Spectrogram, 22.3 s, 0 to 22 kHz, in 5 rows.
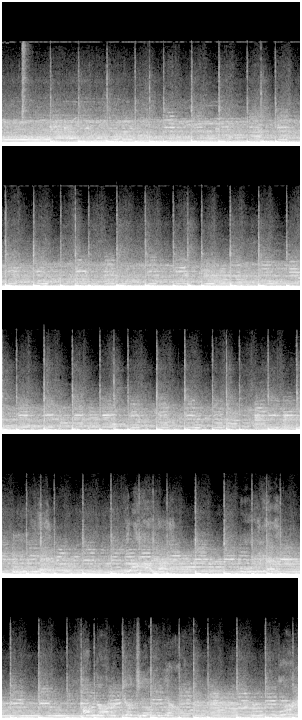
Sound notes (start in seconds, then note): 0.6 rock music; 4.9 audience clapping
